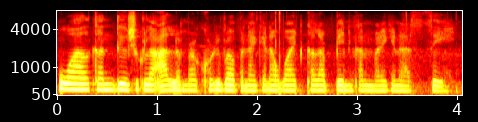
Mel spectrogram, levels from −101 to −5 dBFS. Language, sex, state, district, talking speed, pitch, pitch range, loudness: Nagamese, female, Nagaland, Dimapur, 250 wpm, 185 Hz, 180-195 Hz, -17 LUFS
